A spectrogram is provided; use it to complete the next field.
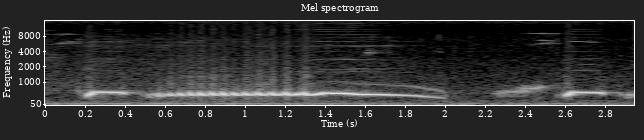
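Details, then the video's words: White Barbary dove producing a single melodious "mpuk jeruuu": a short, crisp opening note, then a vibrating drawn-out coo that slides lower before stopping, followed by another short note. "SUARA BURUNG PUTER PUTIH || MPUK JERUUU || SUARA BURUNG PUTER MERDU"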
